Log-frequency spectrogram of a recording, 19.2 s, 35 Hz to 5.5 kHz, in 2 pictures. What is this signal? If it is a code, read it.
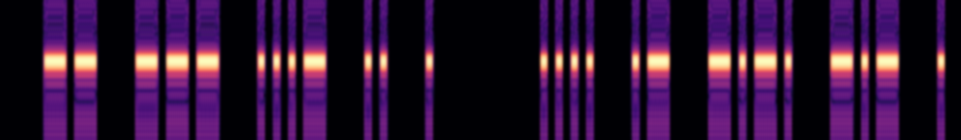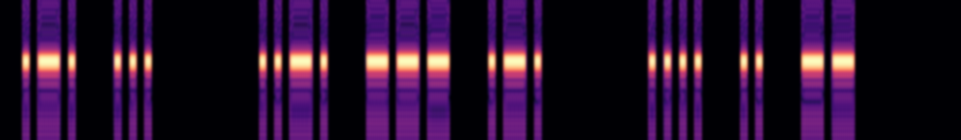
Morse code, heard as a keyed tone, about 16 wpm, spaced as for 12 wpm, 600 Hz. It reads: MOVIE HACKERS FOR HIM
